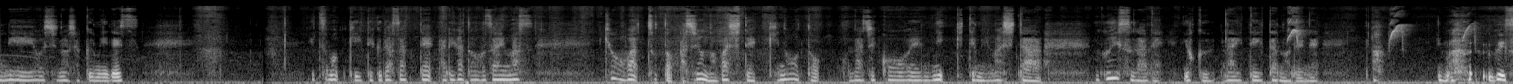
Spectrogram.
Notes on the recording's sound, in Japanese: 今朝はBGMなしで ウォーキング中の鳥のさえずりを収録してみました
